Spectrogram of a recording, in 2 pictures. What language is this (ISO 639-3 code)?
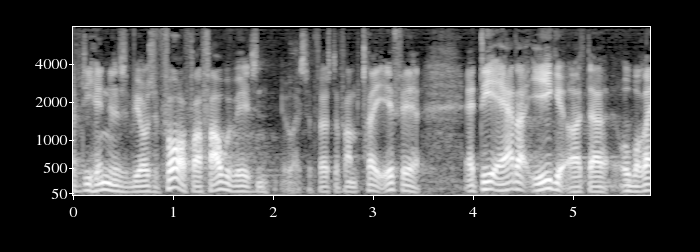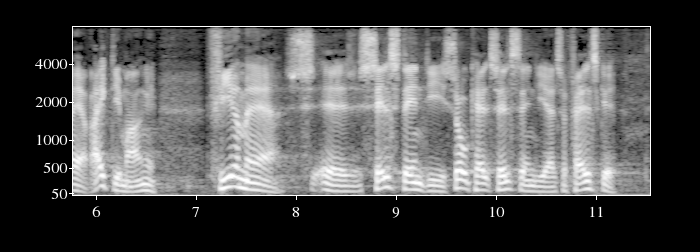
dan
